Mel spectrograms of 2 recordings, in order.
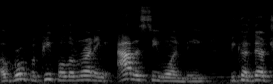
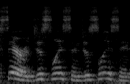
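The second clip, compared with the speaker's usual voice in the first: ordinary talk, nothing marked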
